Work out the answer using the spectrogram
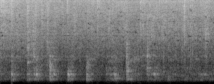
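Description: Chilli-ginger paste and turmeric sizzling in hot oil in a nonstick kadhai, with a spatula stirring and scraping against the pan in repeated short strokes as the masala is fried on a high flame.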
